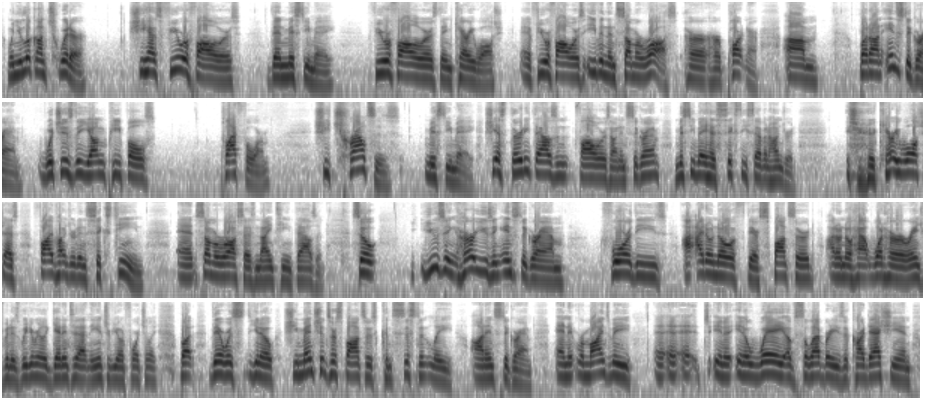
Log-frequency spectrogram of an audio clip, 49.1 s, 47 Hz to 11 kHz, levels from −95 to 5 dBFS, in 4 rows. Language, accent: English, American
